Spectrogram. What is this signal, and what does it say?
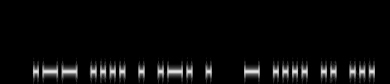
Morse code, heard as a keyed tone, about 25 wpm, 600 Hz. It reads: WHERE THIS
